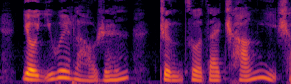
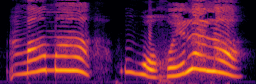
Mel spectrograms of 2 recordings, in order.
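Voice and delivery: put-on child calling out much higher and louder; shouting; 13 semitones higher, 9 dB louder than usual. A narrator's reading. Boy shouting to his mother, loud call. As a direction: call across the house to mom. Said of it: "小东尼大喊".

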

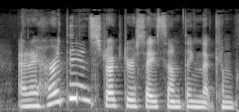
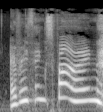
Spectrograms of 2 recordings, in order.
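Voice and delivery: high-pitched, sugary reassurance; sweet, cute instructor; 13 semitones higher than usual. Retold or imitated. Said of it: "she said it all sweet and cute".

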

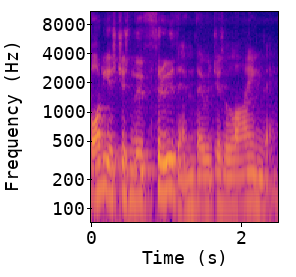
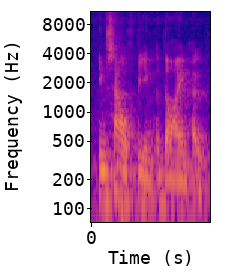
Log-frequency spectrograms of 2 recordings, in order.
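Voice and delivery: ordinary talk

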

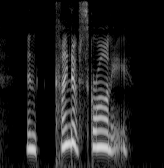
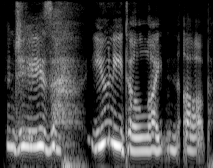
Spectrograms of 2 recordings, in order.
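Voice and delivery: teasing; 8 dB louder than usual. Acted. Character teasing the brooding Reaper.

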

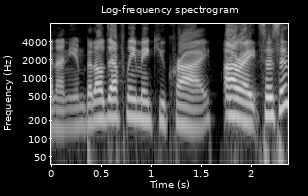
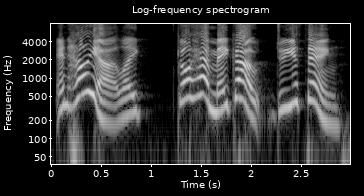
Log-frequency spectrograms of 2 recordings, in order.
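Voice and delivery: high, drawn-up egging-on; go-for-it encouragement, pitched high; cheering them on; 8 semitones higher than usual. Real, not acted. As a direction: hype up the new couple in a high voice. Mock cheering on the kissing couple.

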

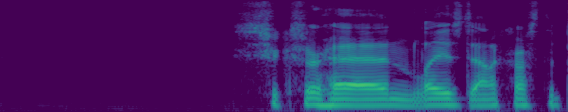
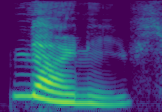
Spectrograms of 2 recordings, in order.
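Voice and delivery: outraged protest; 4 semitones higher, 11 dB louder than usual. Acted. Gawain protesting Nynaeve's threat.

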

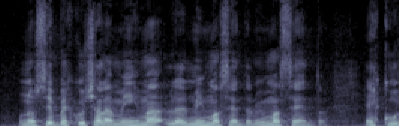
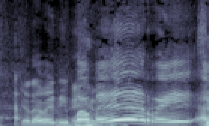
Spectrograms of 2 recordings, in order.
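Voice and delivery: carcajada y grito agudo, muy fuerte; grito burlón; 7 semitones higher, 9 dB louder than usual. Acted. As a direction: grita en broma con la voz disparada. Hosts yell excitedly, teasing her. (grito agudo de vacilón)

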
